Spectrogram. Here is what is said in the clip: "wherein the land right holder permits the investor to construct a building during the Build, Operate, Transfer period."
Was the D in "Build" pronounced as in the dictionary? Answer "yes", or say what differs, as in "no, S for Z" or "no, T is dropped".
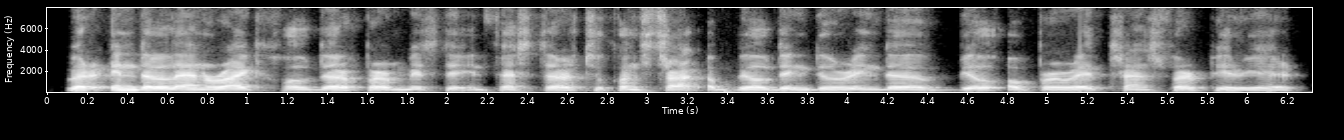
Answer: no, D is dropped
